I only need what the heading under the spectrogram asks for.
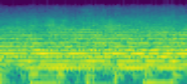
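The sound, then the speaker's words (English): A loud, sustained train horn blares steadily with a rich chord of tones, continuous, while low rumbling pulses of a train roll underneath. “I love trains.”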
